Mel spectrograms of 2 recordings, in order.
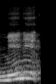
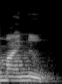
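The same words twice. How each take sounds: First: The word begins with a short 'min' sound. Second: The word begins with a long 'my' sound. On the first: A unit of time. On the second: Something very small or lesser.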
